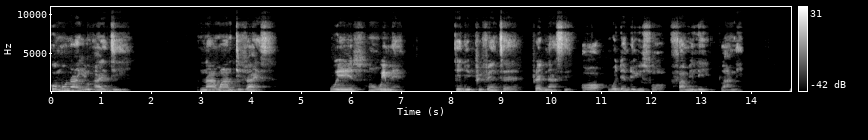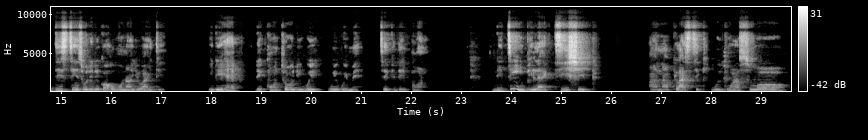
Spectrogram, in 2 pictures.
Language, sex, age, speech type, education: Nigerian Pidgin, male, 30-45, spontaneous, tertiary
